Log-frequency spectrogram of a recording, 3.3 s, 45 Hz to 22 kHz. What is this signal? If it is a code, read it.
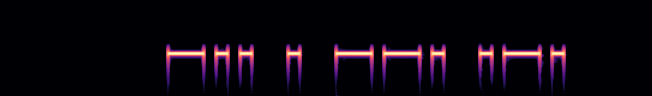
Morse code, heard as a keyed tone, about 20 wpm, 700 Hz. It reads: DEGR
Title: Build A Word - 2 Letters At A Time - 6-Letter Words - 20wpm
